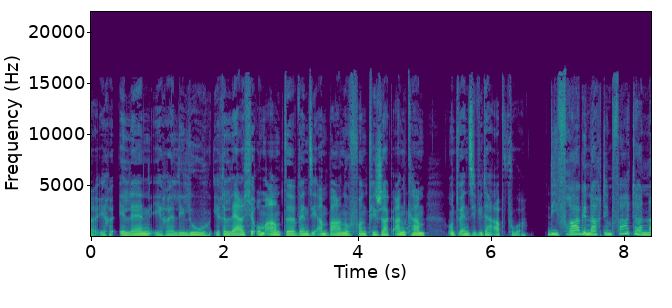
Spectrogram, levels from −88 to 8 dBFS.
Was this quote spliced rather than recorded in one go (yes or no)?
no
